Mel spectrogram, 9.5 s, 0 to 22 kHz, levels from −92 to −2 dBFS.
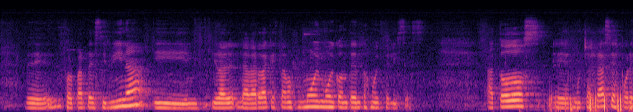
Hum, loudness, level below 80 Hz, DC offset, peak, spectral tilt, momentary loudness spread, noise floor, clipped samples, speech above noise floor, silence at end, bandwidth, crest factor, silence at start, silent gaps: none; -26 LUFS; -54 dBFS; under 0.1%; -4 dBFS; -8 dB/octave; 11 LU; -54 dBFS; under 0.1%; 29 dB; 0 s; 11 kHz; 22 dB; 0.4 s; none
